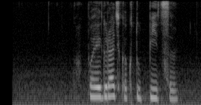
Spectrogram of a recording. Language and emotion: Russian, neutral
